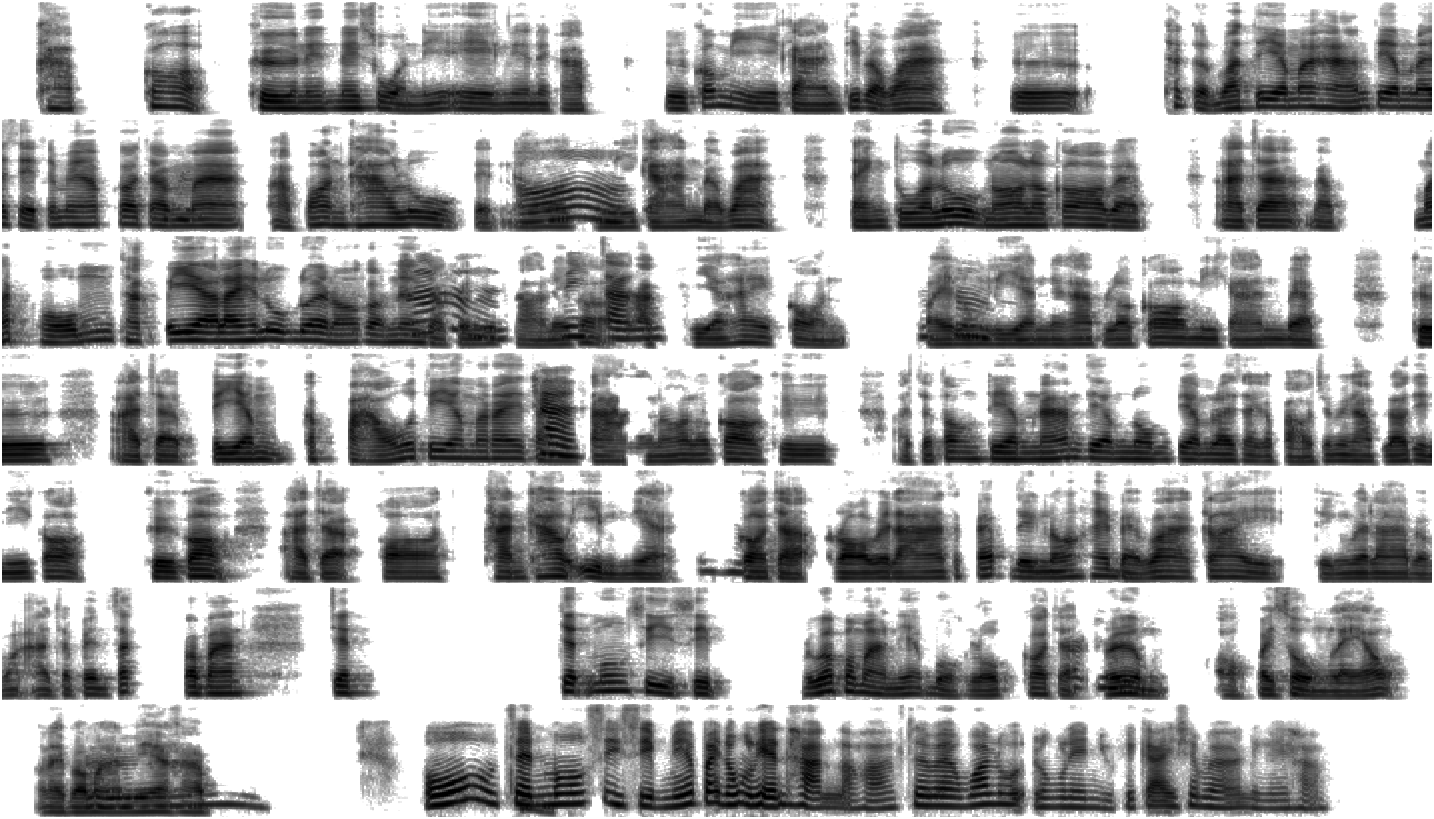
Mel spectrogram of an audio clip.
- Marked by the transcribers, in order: other background noise; tapping; background speech
- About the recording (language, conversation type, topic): Thai, podcast, คุณเริ่มต้นเช้าวันใหม่ของคุณอย่างไร?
